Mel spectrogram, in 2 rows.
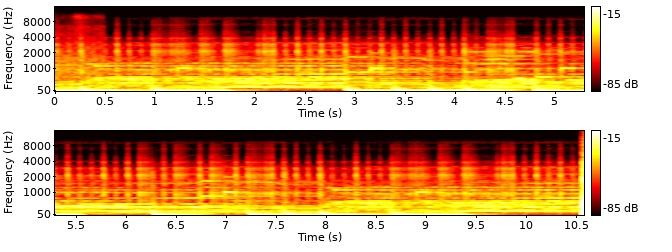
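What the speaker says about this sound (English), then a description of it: "I'm gonna get my printer ready." A 3D printer runs steadily at low level, its stepper motors giving a continuous tonal hum with shifting pitches and rhythmic pulsing throughout, with no voices.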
